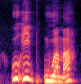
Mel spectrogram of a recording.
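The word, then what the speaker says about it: Hamath: dans le pays de amath ou vides ou hama ceci peut comme ça se prononce h à m ath où il prononça contre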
